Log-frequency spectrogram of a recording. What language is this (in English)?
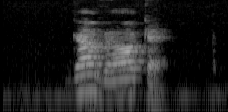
Igbo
